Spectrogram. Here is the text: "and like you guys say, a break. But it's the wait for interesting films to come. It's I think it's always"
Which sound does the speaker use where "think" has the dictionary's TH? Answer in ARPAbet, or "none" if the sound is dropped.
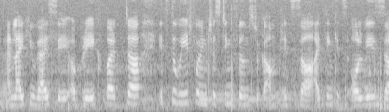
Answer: T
